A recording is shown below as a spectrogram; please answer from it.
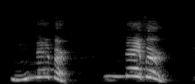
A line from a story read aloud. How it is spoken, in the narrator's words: he shrieked with a voice hoarse and choking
